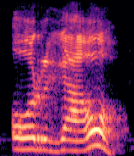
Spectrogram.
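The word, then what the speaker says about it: ὀργάω: La raíz de org es orgao. O R g a o acento en la O.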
